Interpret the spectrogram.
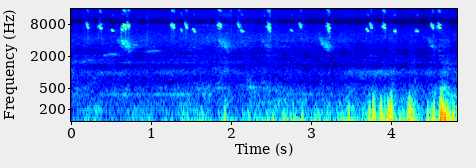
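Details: Six-day-old Black redstart nestlings begging for food: thin, high cheeps repeated in uneven clusters, partly masked by low rumbling and handling noise that grows louder toward the end.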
